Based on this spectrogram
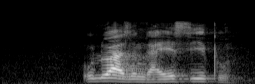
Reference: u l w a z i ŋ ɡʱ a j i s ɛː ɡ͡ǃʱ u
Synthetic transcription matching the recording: u l w a z i ŋ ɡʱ a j e s iː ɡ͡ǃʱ u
